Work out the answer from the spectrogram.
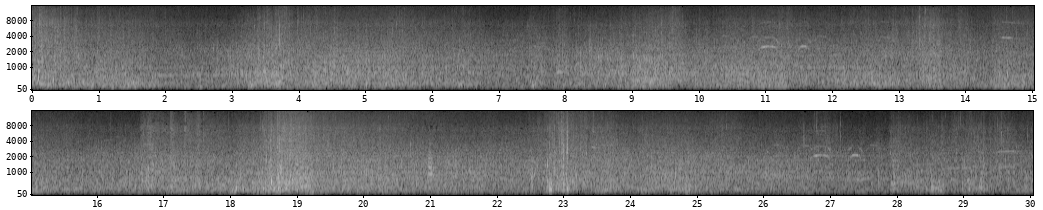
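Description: Ocean surf washing up onto a sandy beach: a steady rushing wash that swells and eases every few seconds, loudest a little past halfway.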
